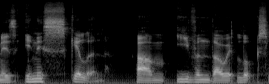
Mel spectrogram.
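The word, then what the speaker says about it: Inniskilling: to remind people that the correct the correct pronunciation is inis skillin um even though it looks like inis Skilling um the inis skill and fusers just no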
